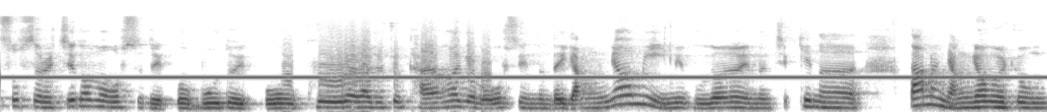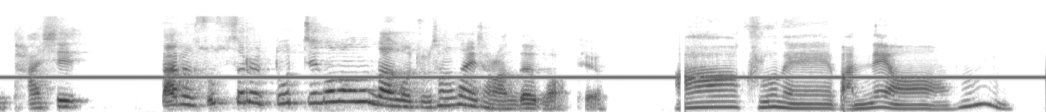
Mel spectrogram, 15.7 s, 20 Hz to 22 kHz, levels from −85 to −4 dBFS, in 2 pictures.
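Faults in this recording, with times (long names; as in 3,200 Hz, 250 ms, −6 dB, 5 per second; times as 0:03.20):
whistle 1,300 Hz −35 dBFS
0:02.11–0:03.69: clipping −25.5 dBFS
0:12.95–0:12.99: drop-out 42 ms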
